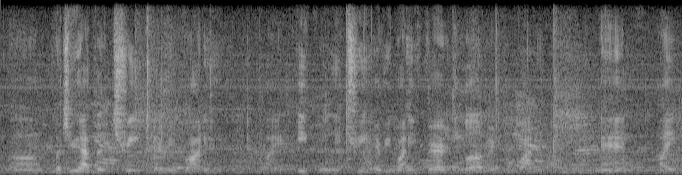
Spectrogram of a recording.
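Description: Young guy thinking out loud, repeats himself, mic far away, tons of chatter behind. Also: medium pitch. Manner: halting, thoughtful, repeats phrases. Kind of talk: casual group discussion of faith. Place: large open indoor lounge. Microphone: camera mic a few feet away.

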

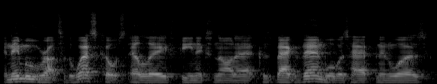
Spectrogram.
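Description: A man in his forties whose first language is Spanish, talking fast with a bright, forceful tone. He swears freely and tells stories in an animated way. He is a podcast guest in a small living room, speaking into a standing mic. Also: deep voice. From United States. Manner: fast, profane, animated storytelling. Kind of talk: casual storytelling chat. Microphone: studio mic on a stand.

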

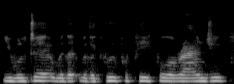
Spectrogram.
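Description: A man in his forties with a slightly croaky voice leads a motivational team video call over his laptop webcam. His pitch sits a little high and barely moves, and he keeps circling back with fillers, repeated words and restarts. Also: monotone, quick pace, dark tone. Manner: repetitive, many fillers and restarts, earnest. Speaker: team leader hosting a group call.

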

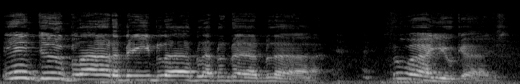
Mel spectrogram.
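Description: An actor playing a drunken, brash American steamboat captain who rambles and mocks in a live radio drama. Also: male voice, high-pitched, very animated, slow, heavily acted. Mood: tipsy, mocking. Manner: rambling, mocking, incredulous. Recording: echoey live stage, distant mic.

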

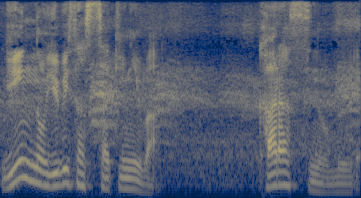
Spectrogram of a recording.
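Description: Audio drama narrator: man, mid-pitched, expressive range, scripted storytelling, faint noise. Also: slow.

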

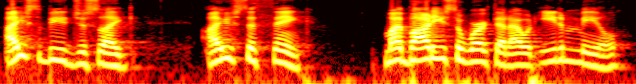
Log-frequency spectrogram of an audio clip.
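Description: A man's voice: high-pitched, a little fast, a bit bright. A young man with a slightly congested, nasal voice, chatting and rambling casually as a podcast co-host in a living room on a desk mic. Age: young adult. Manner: rambling, trails off and laughs. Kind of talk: casual chat. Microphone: studio mic on desk stand, headphones.

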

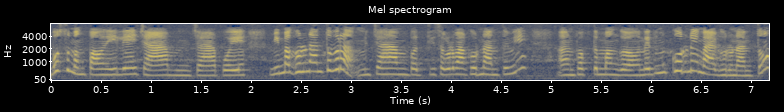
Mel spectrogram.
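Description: A woman plays a poor, pleading elder sister-in-law in a cartoon comedy. Her manner is meek, hesitant and plaintive, with a Varhadi Marathi accent. She talks quickly over faint background noise. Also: high voice, fairly bright tone.

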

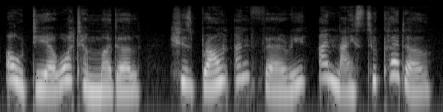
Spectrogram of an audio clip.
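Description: A woman's voice: fairly high pitch, very animated, warm tone, no echo, clean studio sound. A woman voicing a fretful, insistent young monkey in a rhyming storybook, plaintive and emphatic. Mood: exasperated. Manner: plaintive, emphatic, drawn-out protests. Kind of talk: rhyming storybook read-aloud.

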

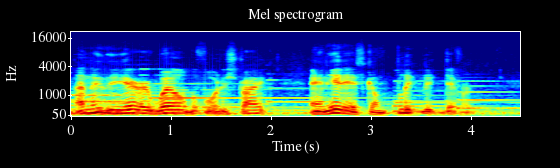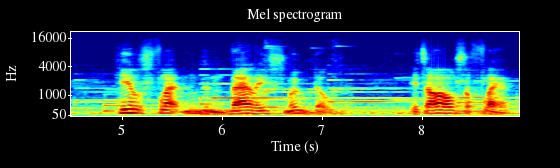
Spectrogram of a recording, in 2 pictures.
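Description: Man acting a folksy gravelly disaster survivor. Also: medium pitch, poor audio. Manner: folksy, plain-spoken. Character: folksy, hopeful scavenger, survivor of global disaster. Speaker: actor in a radio drama. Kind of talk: radio drama, interview monologue.

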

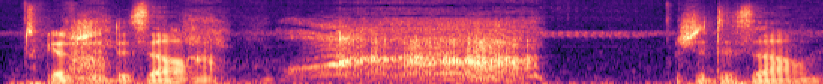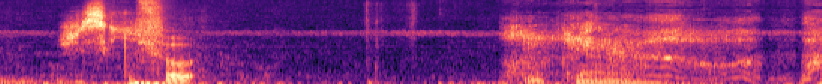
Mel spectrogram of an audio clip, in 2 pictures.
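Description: A man improvising in-character survival gameplay commentary, thinking aloud in a hesitant, repetitive way. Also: low voice. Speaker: gaming video creator playing a survival roleplay. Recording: clearly noisy gameplay recording.

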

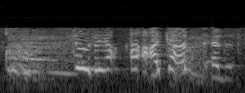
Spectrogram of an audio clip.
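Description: High, fretful whimpering aunt. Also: female voice, expressive, slow, heavily acted. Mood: tearful panic. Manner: whimpering, melodramatic. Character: fretful, easily panicked spinsterish aunt. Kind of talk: 1940s-50s western radio acting. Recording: very noisy narrow-band old radio recording.

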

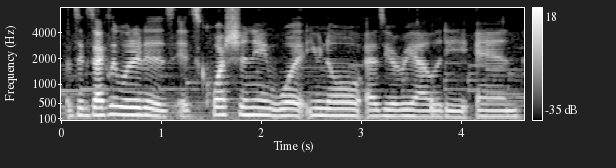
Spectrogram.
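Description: A young woman co-hosting a casual home podcast, earnest and rambling with lots of fillers, recorded on a webcam mic in a room with a green curtain. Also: lowish voice. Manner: earnest, rambling, says like a lot. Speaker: podcast co-host. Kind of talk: casual chat.

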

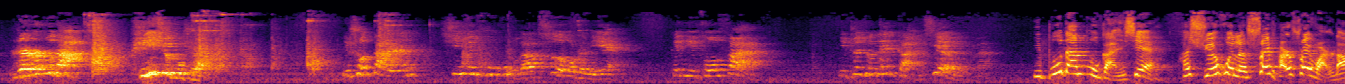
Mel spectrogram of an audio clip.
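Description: A woman's voice: high voice, reverberant, a little hiss or hum. An actress playing a harsh, domineering older grandmother who nags and scolds sharply. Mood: nagging. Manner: nagging, scolding, sharp tongue. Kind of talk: TV drama acting.

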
